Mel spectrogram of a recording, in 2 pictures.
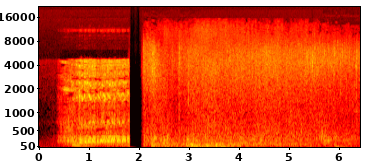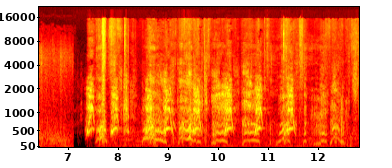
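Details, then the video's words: Dog barking in the final seconds, a run of short, rough, harsh barks in quick irregular succession, after a stretch of an unrelated animal call and broad noise. "PETS SOUNDS/ANIMALS SOUNDS:COW HORSE CAT DOG PARROT BUFFALO CHEETAH"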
